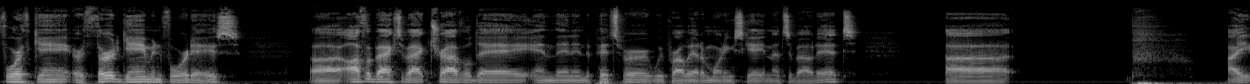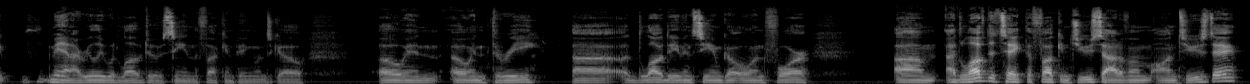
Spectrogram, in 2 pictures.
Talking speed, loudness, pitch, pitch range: 165 wpm, -29 LUFS, 100 Hz, 90-115 Hz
